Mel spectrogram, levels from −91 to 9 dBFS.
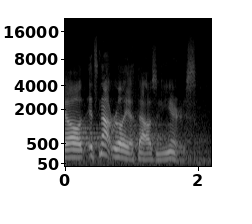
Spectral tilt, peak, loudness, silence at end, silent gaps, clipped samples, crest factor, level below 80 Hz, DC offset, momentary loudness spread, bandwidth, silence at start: -6 dB/octave; -22 dBFS; -37 LUFS; 0.25 s; none; under 0.1%; 16 dB; -72 dBFS; under 0.1%; 12 LU; 13 kHz; 0 s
